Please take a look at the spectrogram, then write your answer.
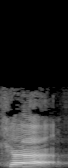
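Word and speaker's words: كاف: Kaf. Say it. Kafun, the crazy. Say crazy. Crazy. See, that's, as you say that word crazy, you're pronouncing kaf properly.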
